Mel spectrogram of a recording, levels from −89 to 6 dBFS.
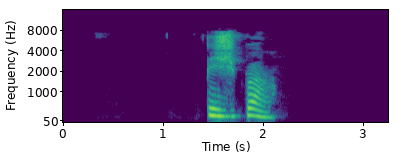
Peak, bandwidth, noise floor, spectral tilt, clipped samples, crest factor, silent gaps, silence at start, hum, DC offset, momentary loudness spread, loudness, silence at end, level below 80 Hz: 0 dBFS; 8.2 kHz; under -90 dBFS; -3 dB/octave; under 0.1%; 20 dB; none; 1.45 s; none; under 0.1%; 9 LU; -15 LUFS; 1.15 s; -58 dBFS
